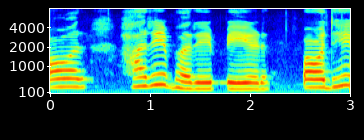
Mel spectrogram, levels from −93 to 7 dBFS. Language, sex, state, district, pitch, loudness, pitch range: Hindi, female, Bihar, West Champaran, 275 Hz, -14 LUFS, 215-295 Hz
